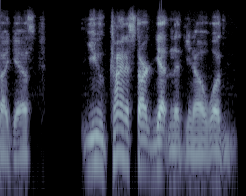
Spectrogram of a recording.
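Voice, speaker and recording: In a dry, close recording with no echo, a man speaks at a fairly slow pace with a dark, mellow tone. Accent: American. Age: 60s. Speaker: former Marine. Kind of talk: casual debate.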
